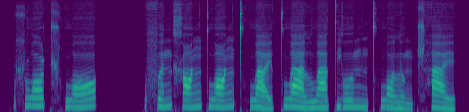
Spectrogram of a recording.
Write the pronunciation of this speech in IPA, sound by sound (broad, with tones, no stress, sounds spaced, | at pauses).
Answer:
ʂ w ɔ˥ ʈ͡ʂʰ w ɔ˧˥ | f ə˧˥ n x ɑ˧˥ ŋ t̪ w ɑ˧˥ ŋ t̪ʰ w a̰˨˩ ɪ̯ t̪ w ä˥˩ l w ä˧˥ t̪ j o˥ ʊ̯ n̪ i˨ n t̪ʰ w ɔ˥˩ l ʊ̰˨˩ ŋ ʈ͡ʂʰ a˥˩ ɪ̯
